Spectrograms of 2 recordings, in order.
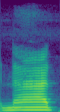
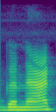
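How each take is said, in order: First: No g sound is heard before the n. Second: A g sound is heard before the n. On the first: The speaker calls it right. "जी silent है" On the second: The speaker calls it wrong. "गनैट नहीं पढ़ेंगे"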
